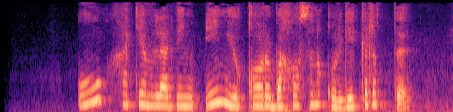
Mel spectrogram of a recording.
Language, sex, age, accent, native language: Uzbek, female, 18-24, Qashqadaryo, Uzbek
